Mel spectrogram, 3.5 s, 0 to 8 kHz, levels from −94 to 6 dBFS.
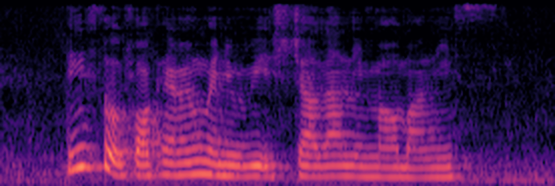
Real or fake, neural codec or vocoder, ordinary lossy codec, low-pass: fake; codec, 16 kHz, 4 kbps, FunCodec, trained on Chinese and English, 50 frames a second; none; 7.2 kHz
